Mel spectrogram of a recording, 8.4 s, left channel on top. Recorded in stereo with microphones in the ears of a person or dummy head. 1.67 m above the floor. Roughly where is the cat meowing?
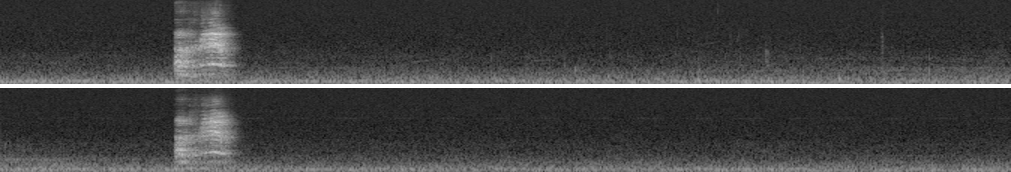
Left.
